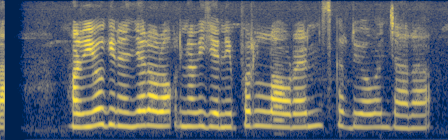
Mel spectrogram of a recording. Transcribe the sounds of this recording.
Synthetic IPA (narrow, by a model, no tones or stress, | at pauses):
maɾioɡinaɲd͡ʒaɾɔlɔkriŋalid͡ʒɛnifərlɔɾɛnskərdiwawaɲt͡ʃaɾa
